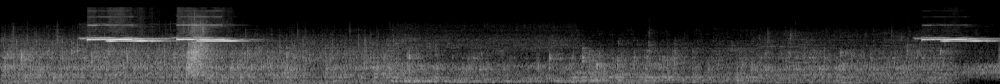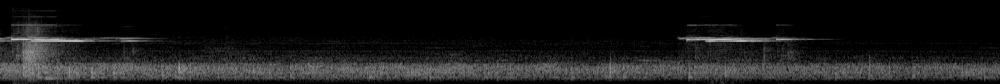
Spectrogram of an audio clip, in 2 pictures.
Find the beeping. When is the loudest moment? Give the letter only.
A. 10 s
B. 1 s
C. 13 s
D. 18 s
B.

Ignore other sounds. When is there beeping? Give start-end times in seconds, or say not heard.
0.8-2.4, 9.2-11.3, 16.8-17.9.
